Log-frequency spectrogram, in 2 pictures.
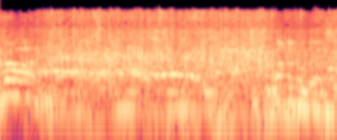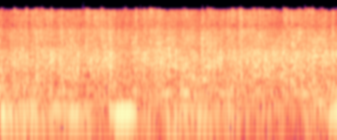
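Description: Audience applauding, with voices in the crowd, over background music.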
